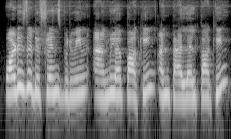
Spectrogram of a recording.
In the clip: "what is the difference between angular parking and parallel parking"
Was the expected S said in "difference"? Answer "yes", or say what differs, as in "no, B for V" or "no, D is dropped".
yes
